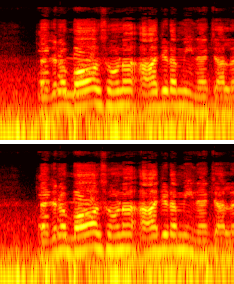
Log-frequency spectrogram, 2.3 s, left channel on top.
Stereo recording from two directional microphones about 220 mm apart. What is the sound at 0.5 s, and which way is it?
A man's voice, centre (ahead or behind).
